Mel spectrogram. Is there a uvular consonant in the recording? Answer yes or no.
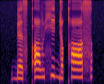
yes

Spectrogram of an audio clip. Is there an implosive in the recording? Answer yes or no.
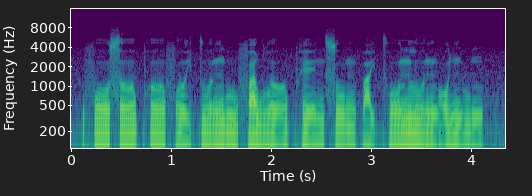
no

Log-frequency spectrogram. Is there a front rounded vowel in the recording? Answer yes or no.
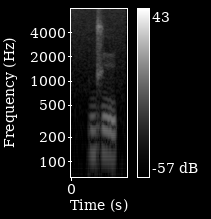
no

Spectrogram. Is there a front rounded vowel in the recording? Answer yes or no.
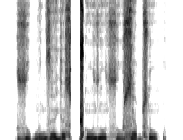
no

